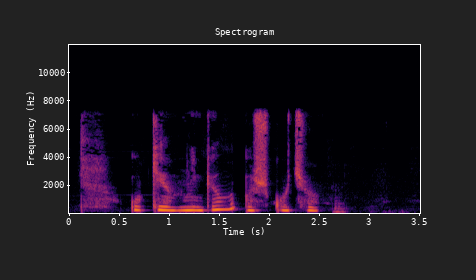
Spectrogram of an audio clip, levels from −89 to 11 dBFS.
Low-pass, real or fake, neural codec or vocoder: 7.2 kHz; real; none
